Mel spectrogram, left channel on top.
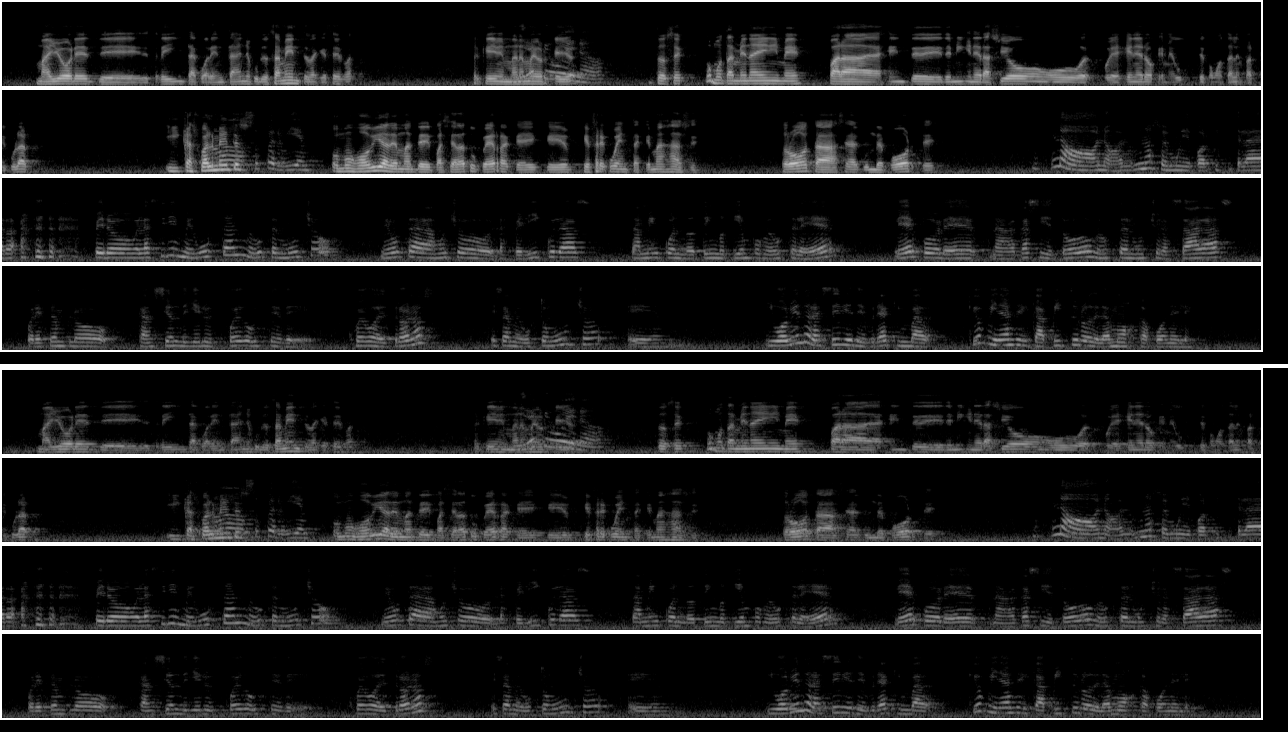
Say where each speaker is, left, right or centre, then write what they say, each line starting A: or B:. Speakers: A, on the left; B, on the left.
A: mayores de, de 30, 40 años, curiosamente, para que sepa porque mi hermana
B: Mirá
A: es mayor
B: qué
A: que
B: bueno.
A: yo. Entonces, como también hay animes para gente de, de mi generación o, o el género que me guste como tal en particular. Y casualmente,
B: No,
A: es
B: súper bien.
A: como hobby, además de pasear a tu perra, ¿qué, qué, qué frecuenta? ¿Qué más haces? ¿Trotas? ¿Haces algún deporte?
B: No, no, no soy muy deportista, la verdad. <laughs> Pero las series me gustan, me gustan mucho. Me gusta mucho las películas. También cuando tengo tiempo me gusta leer. Leer puedo leer nada, casi de todo. Me gustan mucho las sagas. Por ejemplo, Canción de Hielo y Fuego, ¿viste? De Juego de Tronos. Esa me gustó mucho. Em, y volviendo a las series de Breaking Bad, ¿qué opinás del capítulo de la mosca, ponele?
